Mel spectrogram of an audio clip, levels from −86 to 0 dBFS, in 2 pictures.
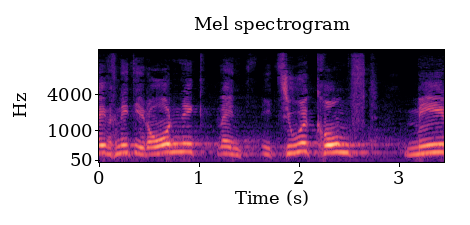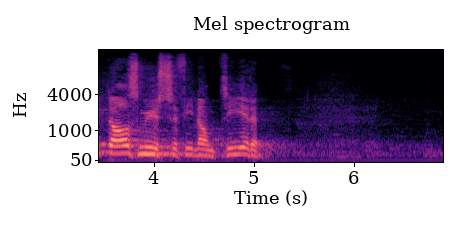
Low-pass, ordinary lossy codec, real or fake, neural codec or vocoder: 14.4 kHz; AAC, 48 kbps; real; none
